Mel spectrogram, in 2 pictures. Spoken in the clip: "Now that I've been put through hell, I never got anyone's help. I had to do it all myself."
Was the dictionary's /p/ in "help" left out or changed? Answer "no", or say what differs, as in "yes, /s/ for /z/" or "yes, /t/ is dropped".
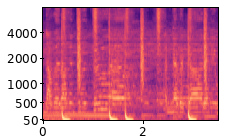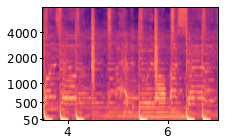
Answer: yes, /f/ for /p/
